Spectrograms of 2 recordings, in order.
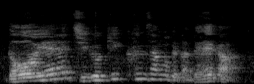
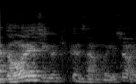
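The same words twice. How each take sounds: First: 너의 stressed, 상급이다 falling firmly, said slowly; firm declaration. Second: 너의 stressed, 상급이죠 with a questioning rise at the end; questioning read. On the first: Pastor reading the corrected verse aloud, slow and firm. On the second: Pastor checking the verse's wording with the congregation, asking with a rise. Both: Shown as a demonstration. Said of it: "저기 너라고 돼 있는데".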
